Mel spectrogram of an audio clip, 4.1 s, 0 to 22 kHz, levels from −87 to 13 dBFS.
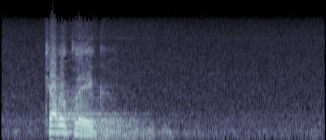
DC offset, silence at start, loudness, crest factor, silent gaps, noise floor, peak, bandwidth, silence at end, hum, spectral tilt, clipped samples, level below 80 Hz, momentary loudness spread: under 0.1%; 0.55 s; -10 LUFS; 16 dB; none; -45 dBFS; 0 dBFS; 13.5 kHz; 2.15 s; none; -6.5 dB/octave; under 0.1%; -42 dBFS; 24 LU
